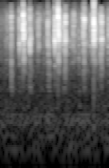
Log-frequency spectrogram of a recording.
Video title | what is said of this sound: How to Ink Gamescience® Dice | you hear the ball bearing in there that stirs up the paint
